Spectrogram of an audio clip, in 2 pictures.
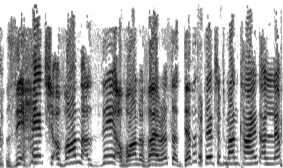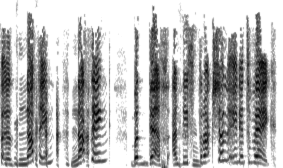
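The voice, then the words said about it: Put-on German accent. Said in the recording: “So what accent should I give? What accent? ... German.”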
